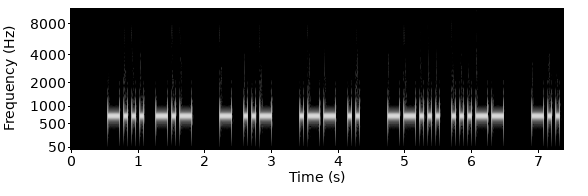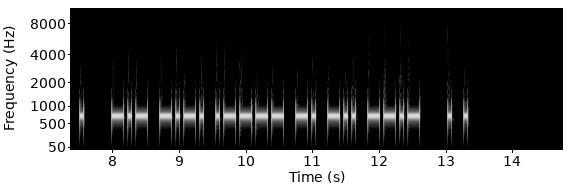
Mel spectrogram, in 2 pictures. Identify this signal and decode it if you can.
Morse code, heard as a keyed tone, about 20 wpm, 700 Hz. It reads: BK TU WI 73 DE KC1NDQ EE
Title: POTA QSO Practice - 20wpm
